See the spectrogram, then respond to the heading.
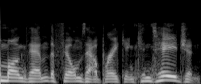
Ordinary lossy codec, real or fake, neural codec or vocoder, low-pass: Opus, 24 kbps; real; none; 7.2 kHz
